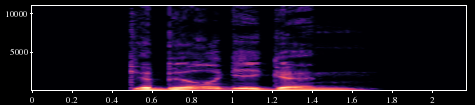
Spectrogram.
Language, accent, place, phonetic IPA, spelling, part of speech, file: German, Germany, Berlin, [ɡəˈbɪʁɡɪɡn̩], gebirgigen, adjective, De-gebirgigen.ogg
- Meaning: inflection of gebirgig: 1. strong genitive masculine/neuter singular 2. weak/mixed genitive/dative all-gender singular 3. strong/weak/mixed accusative masculine singular 4. strong dative plural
